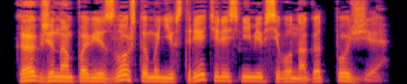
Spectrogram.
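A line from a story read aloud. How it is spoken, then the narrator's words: Chief's son sighing. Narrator (Russian): вздохнул сын вождя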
